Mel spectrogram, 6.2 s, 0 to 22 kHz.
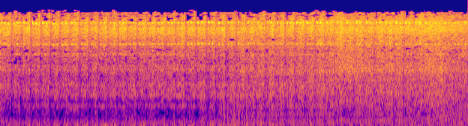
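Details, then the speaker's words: Maruti Suzuki 800, about a 2010 model on CNG and petrol, with codes P0301–P0304, poor pickup and jerking: uneven idle with a sharp crackling tick about four times a second as the plug wire arcs to the air cleaner clamp. Cylinder one is dead. "को plug wire air cleaner का clamp को छू रहा है और वह इसे starting होता है तो क्या है ना एक नंबर का पिस्टन काम नहीं कर रहा है"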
